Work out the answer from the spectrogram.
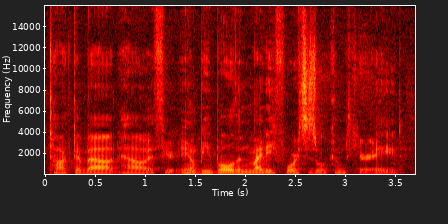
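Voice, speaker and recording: A man hosting a solo podcast, thinking out loud and often trailing off and restarting mid-sentence, into a desktop microphone. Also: mid-range voice, little pitch movement, brisk, creaky. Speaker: podcast host. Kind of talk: rambling solo podcast monologue. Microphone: USB desktop microphone.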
